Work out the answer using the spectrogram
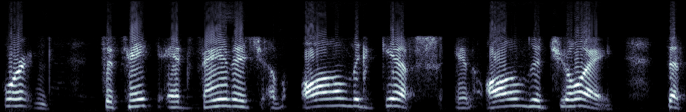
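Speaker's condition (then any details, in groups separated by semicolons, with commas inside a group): Cerebral palsy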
